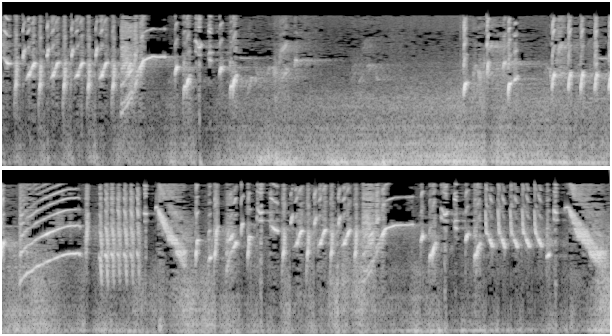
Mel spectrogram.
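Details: Mating song of a European goldfinch, given to ready the female for breeding: dense, fast, high-pitched twitter of chirps, rising slurred whistles and rattling trills, with a faint low hum beneath.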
